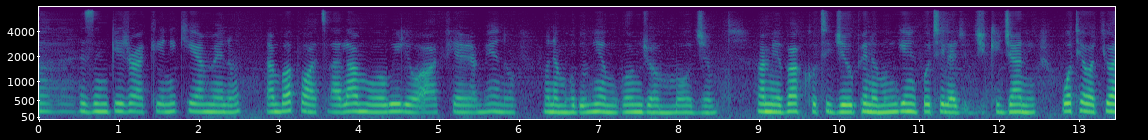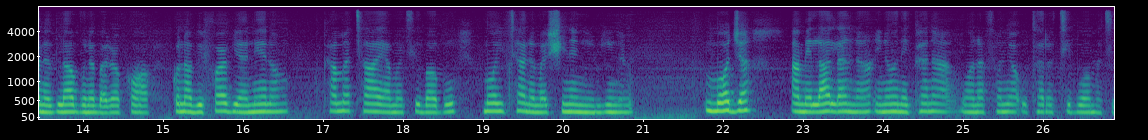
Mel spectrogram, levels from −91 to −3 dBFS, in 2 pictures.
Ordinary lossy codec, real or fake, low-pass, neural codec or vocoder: Opus, 64 kbps; fake; 7.2 kHz; codec, 16 kHz, about 1 kbps, DyCAST, with the encoder's durations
